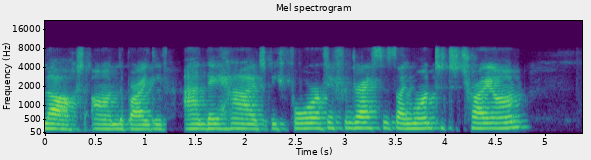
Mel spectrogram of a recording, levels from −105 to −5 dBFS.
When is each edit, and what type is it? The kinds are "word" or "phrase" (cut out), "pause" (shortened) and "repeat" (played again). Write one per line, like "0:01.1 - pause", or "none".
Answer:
0:01.2 - word
0:02.3 - word
0:02.8 - word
